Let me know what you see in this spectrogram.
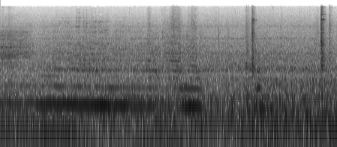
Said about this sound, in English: The military's multi-million dollar machines, like this amphibious tractor, are generally driven by troops not even old enough to rent cars at Hertz or Avis.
